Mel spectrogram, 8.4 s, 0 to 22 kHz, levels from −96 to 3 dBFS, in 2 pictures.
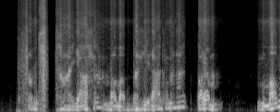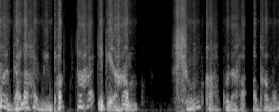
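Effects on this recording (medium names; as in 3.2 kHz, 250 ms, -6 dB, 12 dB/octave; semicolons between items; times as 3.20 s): phasing stages 12, 1.8 Hz, lowest notch 670–2100 Hz; aliases and images of a low sample rate 10 kHz, jitter 20%; chopped level 7.9 Hz, depth 60%, duty 20%; a shimmering, thickened sound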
